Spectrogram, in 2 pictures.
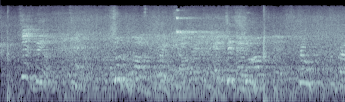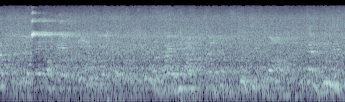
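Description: Young men shout and talk across a large echoing gym.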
